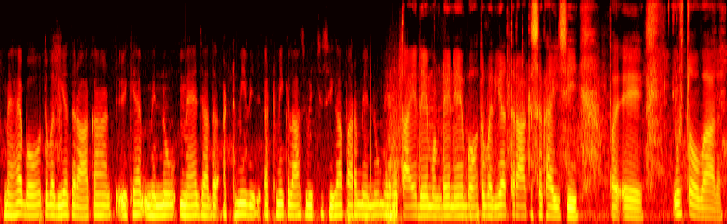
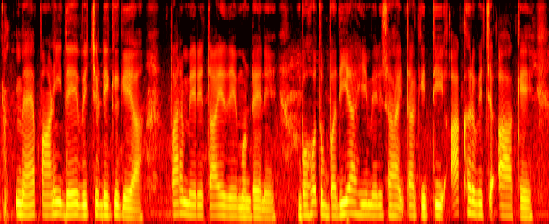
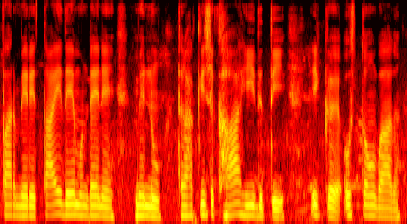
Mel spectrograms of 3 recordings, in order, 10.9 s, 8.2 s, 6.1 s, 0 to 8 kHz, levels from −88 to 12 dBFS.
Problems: constant background noise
